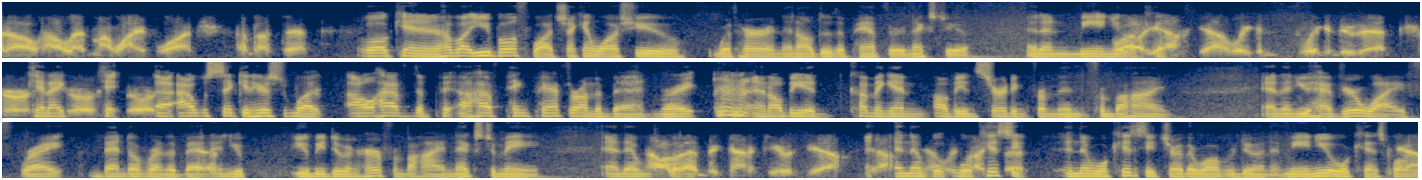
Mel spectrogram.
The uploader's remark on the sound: Prank Phone Calls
